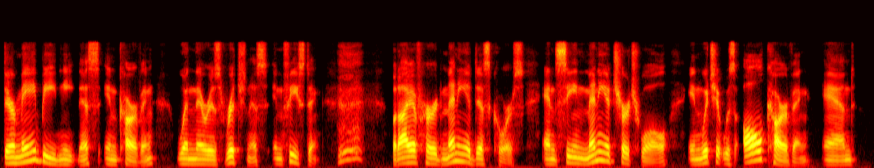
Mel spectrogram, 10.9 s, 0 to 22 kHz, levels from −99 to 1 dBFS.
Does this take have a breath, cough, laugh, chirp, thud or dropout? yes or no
yes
